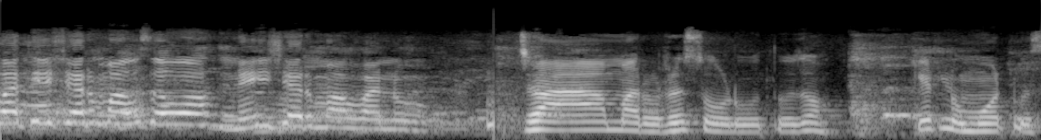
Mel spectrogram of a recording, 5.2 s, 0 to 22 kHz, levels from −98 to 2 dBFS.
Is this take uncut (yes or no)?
no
